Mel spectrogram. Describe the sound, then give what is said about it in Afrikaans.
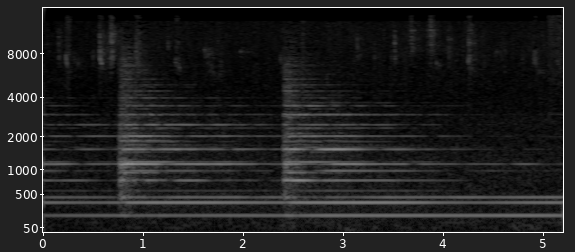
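A large church bell rings out twice, each deep strike followed by a long, shimmering hum that sustains between the blows. Clear, with no voices. “wat ons kan navors deur middel van hierdie klok”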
